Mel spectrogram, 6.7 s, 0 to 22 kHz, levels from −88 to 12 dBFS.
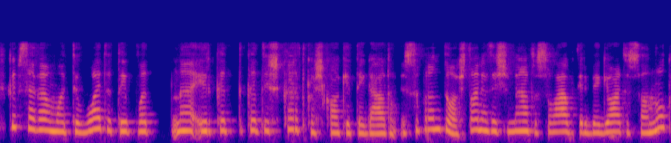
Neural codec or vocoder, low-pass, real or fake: codec, 44.1 kHz, 7.8 kbps, DAC; 7.2 kHz; fake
